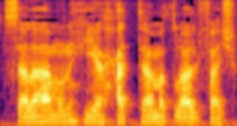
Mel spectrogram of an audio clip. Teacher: And since we're stopping on this verse and not continuing and not connecting it to the next surah, the kasra of ra in al-fajri is not pronounced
